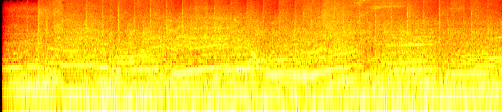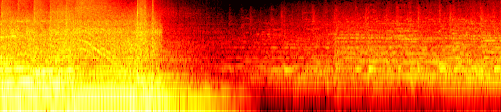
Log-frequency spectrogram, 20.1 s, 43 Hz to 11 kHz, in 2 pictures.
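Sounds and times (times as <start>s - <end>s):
car engine revving: 0.0s - 14.2s
loud rock music: 0.2s - 14.3s.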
